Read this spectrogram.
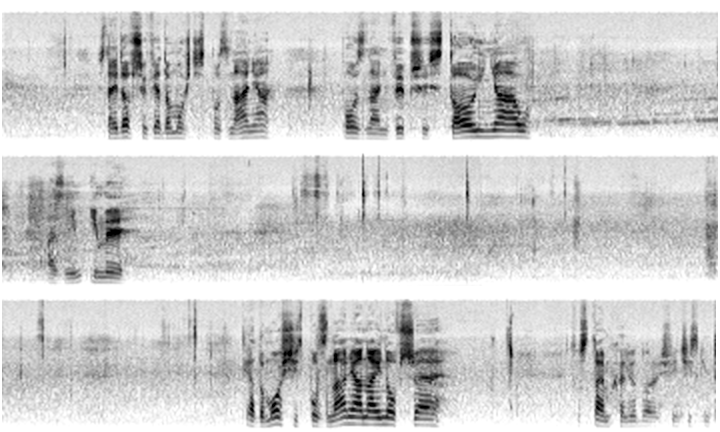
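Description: A man talks calmly, close to the microphone.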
